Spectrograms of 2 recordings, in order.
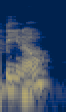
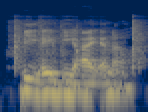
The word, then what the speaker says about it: Babino: I always say Bino because it's B A B B A B I N O, but it's Babino because it's a Cajun name.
